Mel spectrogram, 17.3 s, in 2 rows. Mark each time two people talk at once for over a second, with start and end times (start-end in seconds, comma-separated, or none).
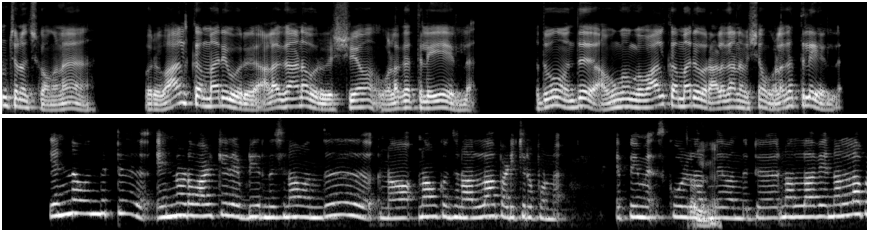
none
